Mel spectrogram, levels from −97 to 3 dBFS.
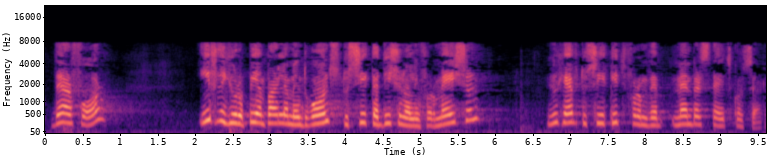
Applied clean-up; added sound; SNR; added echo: neural separator model SepFormer DNS4.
